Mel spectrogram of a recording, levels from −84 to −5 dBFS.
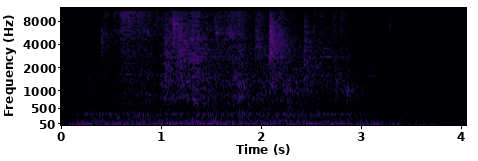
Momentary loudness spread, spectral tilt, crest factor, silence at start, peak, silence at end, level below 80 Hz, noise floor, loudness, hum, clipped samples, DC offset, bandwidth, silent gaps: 15 LU; 0 dB/octave; 24 dB; 0.05 s; -36 dBFS; 0.25 s; -74 dBFS; -79 dBFS; -55 LUFS; none; under 0.1%; under 0.1%; 12 kHz; none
